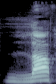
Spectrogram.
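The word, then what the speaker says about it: laugh: उसके बाद देखेंगे एल ए यू जीी एच लाफ मीस होता है हसना टी ए एल के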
